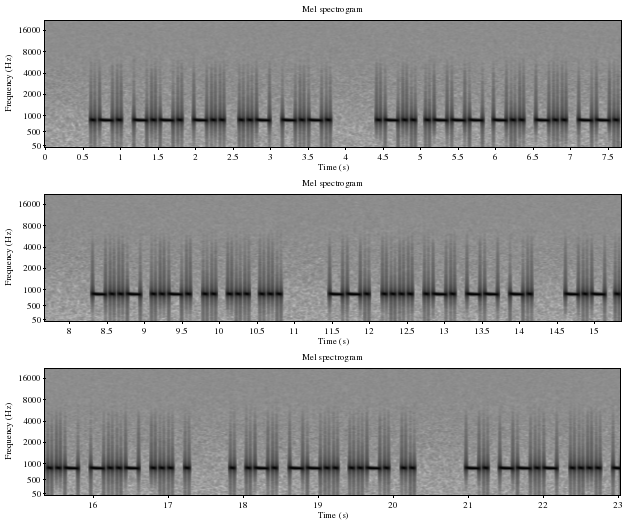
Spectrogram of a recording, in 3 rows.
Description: Morse code, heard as a keyed tone, hand-sent with a paddle, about 21 wpm, 850 Hz. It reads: RCDUC LJDDG XFISS GHRMN KVXSE ERZFI …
